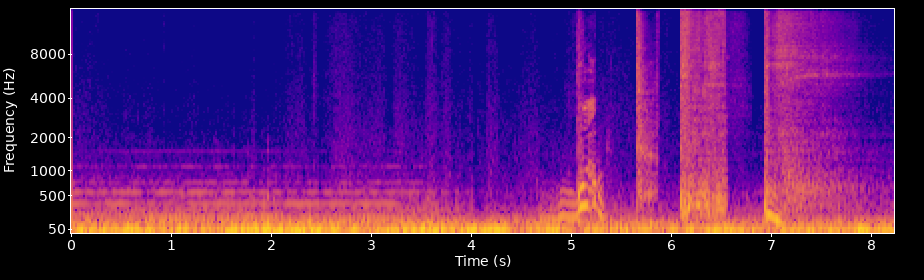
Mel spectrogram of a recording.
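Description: Ambient electronic music from the BMW i7's sound mode playing through the cabin speakers: several held tones over a low rumble. The tones fade out about halfway through, and a man's voice follows with a couple of short vocal sounds and breathy exhales.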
